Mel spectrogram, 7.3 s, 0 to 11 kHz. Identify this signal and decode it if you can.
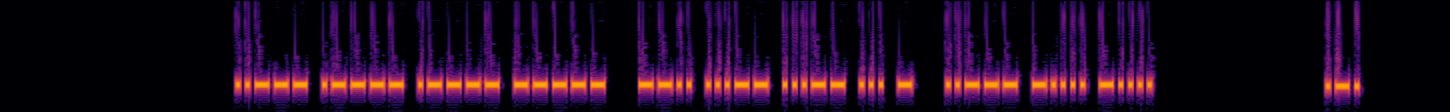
Morse code, heard as a keyed tone, about 50 wpm, 700 Hz. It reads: 2110 Z33ST 266 R
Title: Worked All Europe DX Contest - QTC Exchange - 50wpm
